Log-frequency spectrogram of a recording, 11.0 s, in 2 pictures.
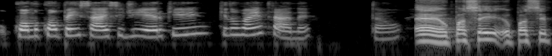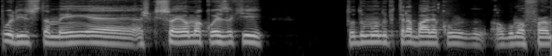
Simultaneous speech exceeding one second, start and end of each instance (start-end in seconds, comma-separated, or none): none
